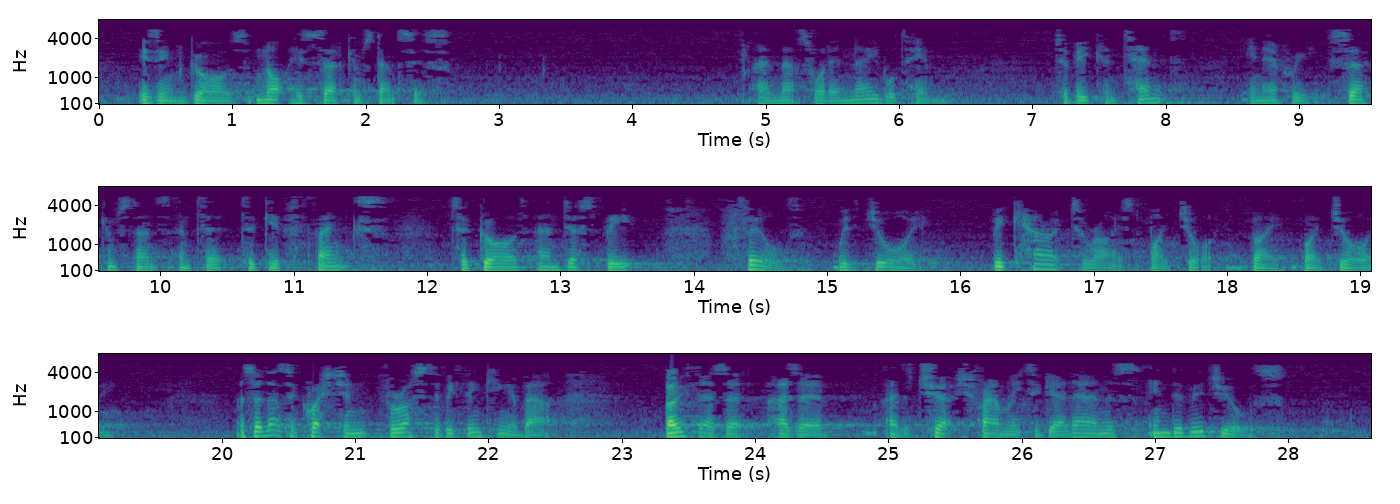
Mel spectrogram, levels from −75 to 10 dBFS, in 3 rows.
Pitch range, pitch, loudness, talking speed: 110-130 Hz, 115 Hz, -23 LUFS, 130 wpm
